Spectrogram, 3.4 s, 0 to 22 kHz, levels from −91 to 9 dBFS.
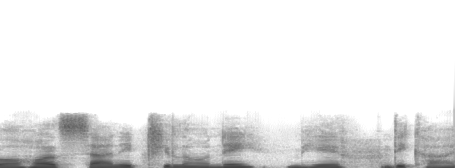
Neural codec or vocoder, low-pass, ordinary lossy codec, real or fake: codec, 16 kHz, 0.5 kbps, X-Codec, WavLM features, trained on Multilingual LibriSpeech; none; none; fake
